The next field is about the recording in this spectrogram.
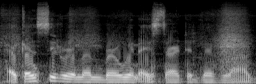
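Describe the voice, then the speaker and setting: Man, filipino accent, gravelly, mellow, earnest gardening vlogger. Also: on the low side, normal speed, slight background noise, low-quality recording. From Philippines. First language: Tagalog or Filipino. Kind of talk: narrated gardening vlog. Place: home garden in the province.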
